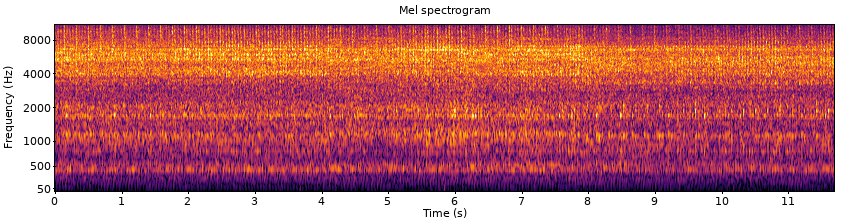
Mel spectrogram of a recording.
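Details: Toyota 2AZ-FE engine at idle: steady idle with a light metallic tapping about three times a second over the engine note; knock whose cause needs further checking.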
